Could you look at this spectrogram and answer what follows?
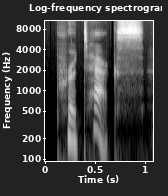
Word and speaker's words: protects: Mike, make sure you release a little puff of air. Protects.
